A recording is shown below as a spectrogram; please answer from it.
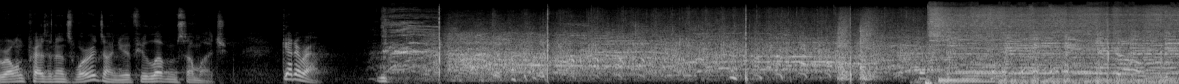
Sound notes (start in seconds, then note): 3.8 laughter and applause; 8.4 rim shot, band plays fanfare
